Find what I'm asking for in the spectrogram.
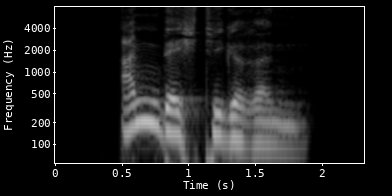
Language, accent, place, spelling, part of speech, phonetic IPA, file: German, Germany, Berlin, andächtigeren, adjective, [ˈanˌdɛçtɪɡəʁən], De-andächtigeren.ogg
- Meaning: inflection of andächtig: 1. strong genitive masculine/neuter singular comparative degree 2. weak/mixed genitive/dative all-gender singular comparative degree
